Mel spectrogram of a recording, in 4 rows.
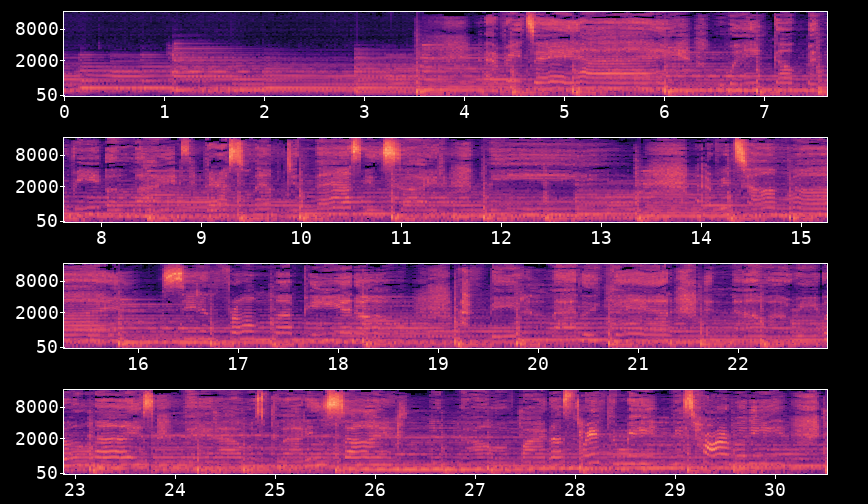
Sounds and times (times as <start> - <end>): Jazz: 0.0 - 30.5.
